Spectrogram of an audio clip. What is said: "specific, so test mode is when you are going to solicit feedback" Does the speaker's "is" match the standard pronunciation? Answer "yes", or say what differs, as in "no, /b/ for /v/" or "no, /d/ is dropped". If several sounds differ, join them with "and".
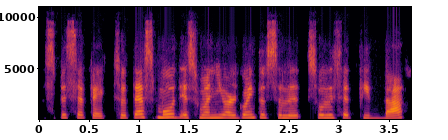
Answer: no, /s/ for /z/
